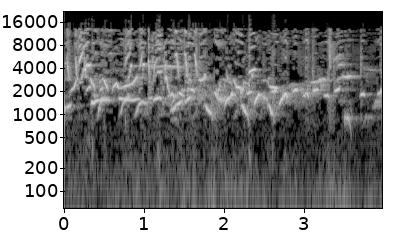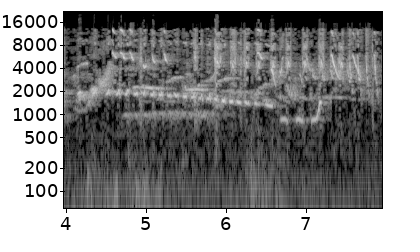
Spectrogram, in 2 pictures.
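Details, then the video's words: Varied song of a filial (F) white-rumped shama, made of clear whistles that slide up and down, mixed with sharp high chips and a few long, steady, lower whistled notes. "Murai batu seri F (Fillial)#Tembakan"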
